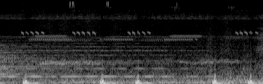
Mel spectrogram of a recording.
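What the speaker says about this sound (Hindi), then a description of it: "रमेश का दिल जोरों से धड़कने लगा।" Heartbeat effect in an animated horror tale, steady paired thumps repeating about every half second, close and prominent over a faint hum with high chirping tones.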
